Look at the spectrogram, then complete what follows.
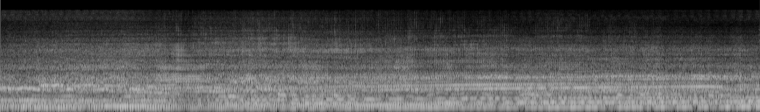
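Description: Several stock-car engines running together as a pack circles the oval track, their pitches rising and falling slightly as they go.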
